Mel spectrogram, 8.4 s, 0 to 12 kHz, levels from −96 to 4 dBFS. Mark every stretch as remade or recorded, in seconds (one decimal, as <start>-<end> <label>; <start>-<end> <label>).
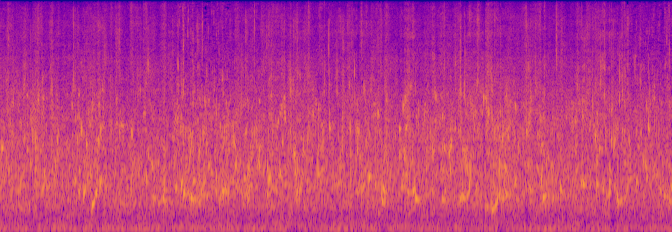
0.0-2.2 remade; 2.2-2.9 recorded; 2.9-7.8 remade; 7.8-8.4 recorded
